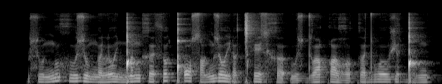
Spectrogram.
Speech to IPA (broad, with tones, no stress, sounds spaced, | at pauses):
sʷ e˩ ŋ u˥ x u˩˥ z u˩ ŋ ʌ˩ l o˥˩ i̯ ŋ͡ǃ ʌ˥ ŋ x ə˩˥ θ o˥ ǃʼ u˥˩ sˤ ʌ˩˥ ŋ z o˥˩ i̯ ɾ ʌ˥˩ ǀʰ e˥˩ z x ʌ˩ ʔ u˩ z d o˧ u̯ qʷ ʌ˥˩ ʁʷ ʌ˩˥ k ʌ˥ d β o˥ u̯ ʒ ə˥ ɡ͡ǃ ə˥ ŋ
